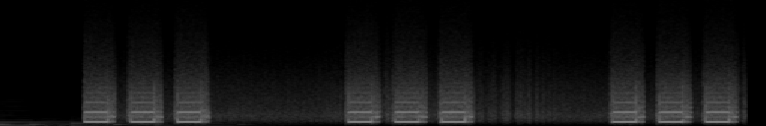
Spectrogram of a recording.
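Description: Electronic telephone ringing: three bursts of three short beeps, each burst about three and a half seconds apart, over a faint hiss. A low musical tail fades out in the first second.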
